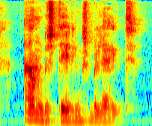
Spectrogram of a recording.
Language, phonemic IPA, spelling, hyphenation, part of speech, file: Dutch, /ˈaːn.bə.steː.dɪŋs.bəˌlɛi̯t/, aanbestedingsbeleid, aan‧be‧ste‧dings‧be‧leid, noun, Nl-aanbestedingsbeleid.ogg
- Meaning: tendering policy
